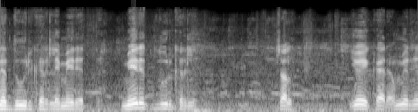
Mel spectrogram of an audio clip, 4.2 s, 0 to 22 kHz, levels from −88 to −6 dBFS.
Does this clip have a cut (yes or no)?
no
